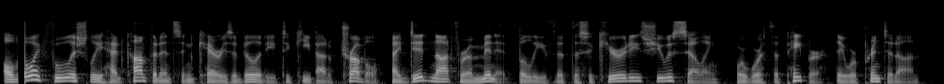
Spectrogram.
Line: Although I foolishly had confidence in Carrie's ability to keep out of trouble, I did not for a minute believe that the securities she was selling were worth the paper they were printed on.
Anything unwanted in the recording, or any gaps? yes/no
yes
